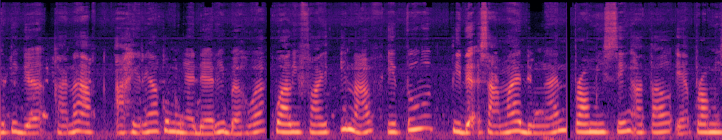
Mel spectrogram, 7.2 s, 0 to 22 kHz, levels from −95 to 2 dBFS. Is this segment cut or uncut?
cut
